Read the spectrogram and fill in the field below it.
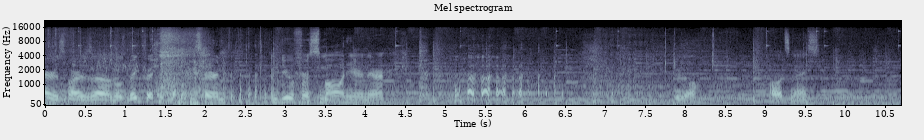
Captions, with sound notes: as far as those big fish are concerned. - I'm due for a small one here and there. (laughs) Here we go. Oh, that's nice.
